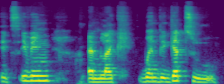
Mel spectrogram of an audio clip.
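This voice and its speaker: A middle-aged woman co-hosting a casual talk about marriage, easygoing and quick to murmur agreement. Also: fairly low pitch, darkish tone. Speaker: co-host.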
